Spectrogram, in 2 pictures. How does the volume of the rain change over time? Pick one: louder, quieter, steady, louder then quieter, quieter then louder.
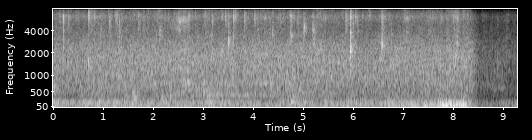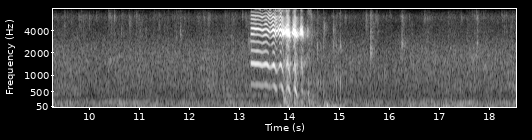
quieter.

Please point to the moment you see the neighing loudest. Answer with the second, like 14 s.
14 s.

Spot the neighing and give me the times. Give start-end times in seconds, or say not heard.
1.6-2.8, 7.7-8.3, 13.2-15.1.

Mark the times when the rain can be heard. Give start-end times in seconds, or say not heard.
0.0-18.5.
